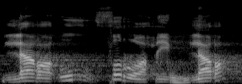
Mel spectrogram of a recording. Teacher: را کو پور پڑھیں گے کیوں را کے اوپر زبر ہے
